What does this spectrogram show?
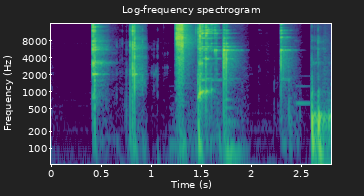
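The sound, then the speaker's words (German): Glasses clinking together several times in quick, irregular succession in a New Year toast, each sharp touch leaving a short bright ring, fairly loud, with light rustling at the end and no talking. “das hier heißt, es ist Zeit fürs neue Jahr, aufs neue Jahr anzustoßen.”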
